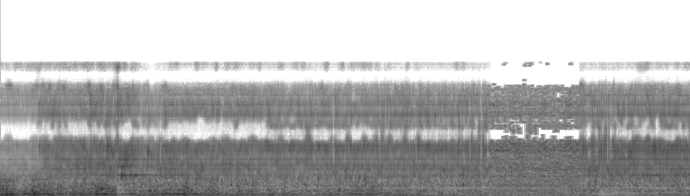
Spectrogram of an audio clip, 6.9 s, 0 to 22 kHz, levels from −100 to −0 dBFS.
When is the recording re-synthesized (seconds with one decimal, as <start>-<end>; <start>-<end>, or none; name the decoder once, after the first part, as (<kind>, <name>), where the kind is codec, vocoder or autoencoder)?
0.0-4.9 (vocoder, BigVGAN v2); 5.8-6.9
